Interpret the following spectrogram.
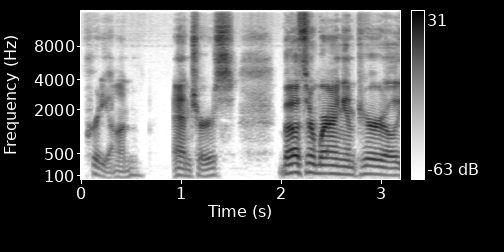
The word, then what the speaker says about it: Prion: Captain Prion, pronounced Prion, enters.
